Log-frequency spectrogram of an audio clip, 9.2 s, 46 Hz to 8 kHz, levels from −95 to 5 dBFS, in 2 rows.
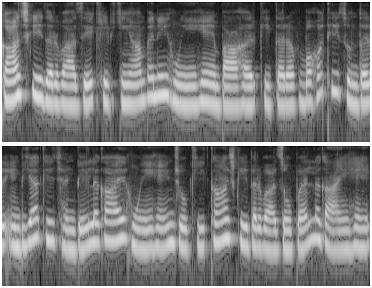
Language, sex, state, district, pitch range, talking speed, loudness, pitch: Hindi, female, Uttar Pradesh, Jalaun, 185-230 Hz, 175 wpm, -16 LUFS, 200 Hz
